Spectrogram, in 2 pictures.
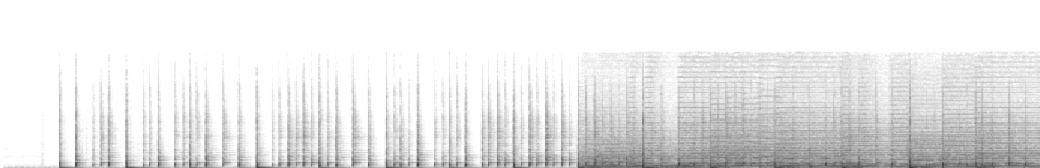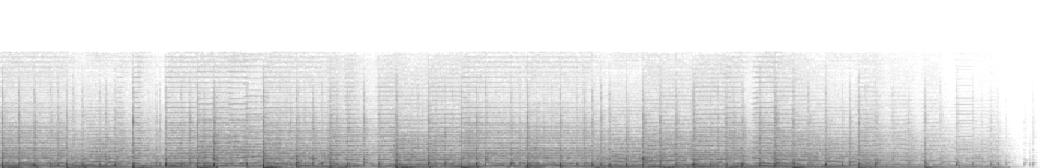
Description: USKADAR - upbeat Turkish folk classic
